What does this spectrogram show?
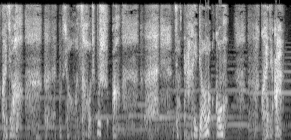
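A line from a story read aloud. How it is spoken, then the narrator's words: Panting. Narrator (Chinese): 豹哥喘息着说道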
